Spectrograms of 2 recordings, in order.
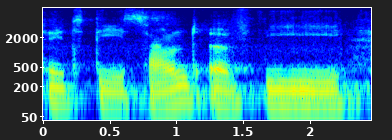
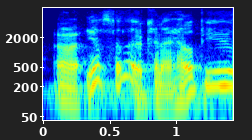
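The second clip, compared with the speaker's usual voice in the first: higher-pitched, polite phone-operator voice; calm customer support; 10 semitones higher than usual. Acted. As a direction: answer like a composed help desk. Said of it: "used the completely normal voice, but very calm".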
